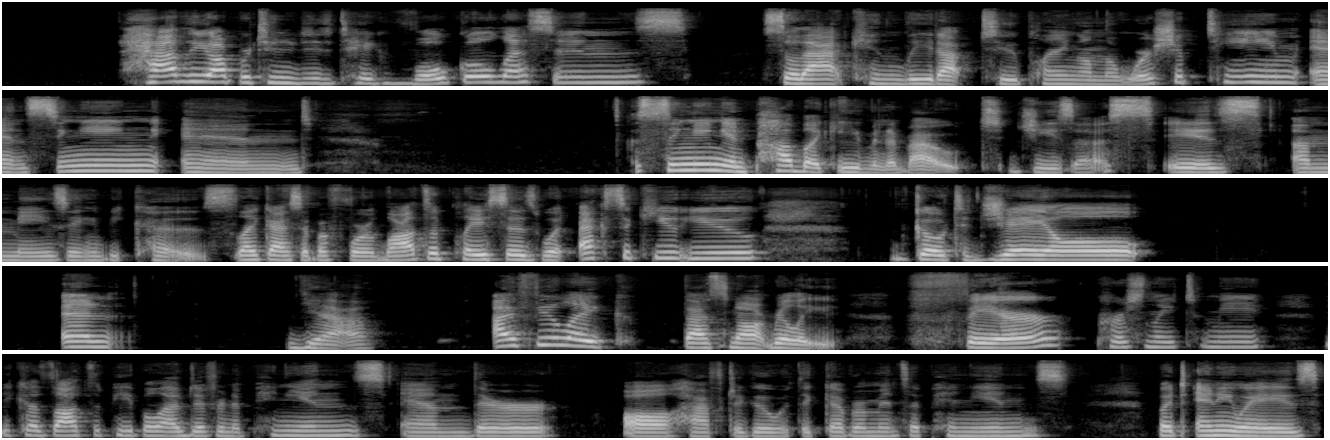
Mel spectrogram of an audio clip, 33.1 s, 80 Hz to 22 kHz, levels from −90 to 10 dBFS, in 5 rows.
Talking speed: 135 wpm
